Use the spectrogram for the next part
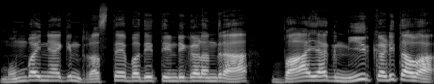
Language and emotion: Kannada, happy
